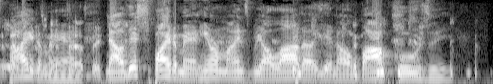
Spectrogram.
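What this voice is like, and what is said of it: Imitates another person's voice. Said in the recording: “that wonderful impersonation”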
